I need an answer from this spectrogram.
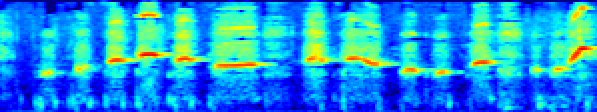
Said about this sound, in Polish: Słuchamy, co to? Kto to był? Kto to był? Jeszcze raz, a tu w piwnicy nasz kos śpiewa. Ja tego kosa nauczyłem śpiewać.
